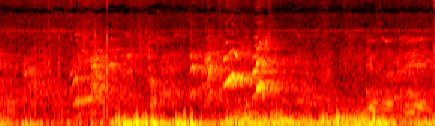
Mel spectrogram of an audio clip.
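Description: Hunting dogs barking and yelping, a few short calls over a low rumble.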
